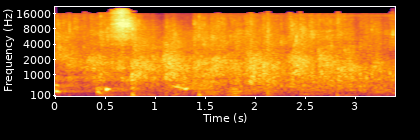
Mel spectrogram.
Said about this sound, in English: Combined, I took an average. We're at about a 4.7 Google review rating on the stage here. So a big round of applause to you guys on that one.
